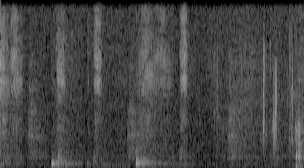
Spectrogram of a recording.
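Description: Chalk or marker writing on a classroom board during a maths lesson: quiet scratchy strokes with a couple of sharp taps, faint against a soft room hiss.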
